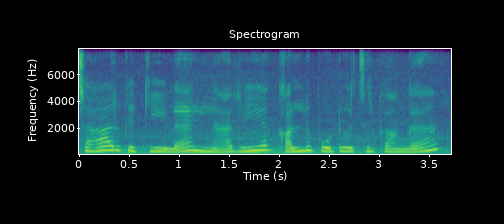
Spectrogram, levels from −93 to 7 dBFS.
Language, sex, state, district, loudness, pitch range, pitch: Tamil, female, Tamil Nadu, Nilgiris, -13 LUFS, 235-295 Hz, 255 Hz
